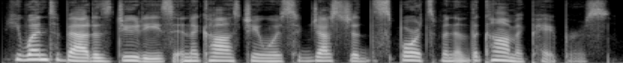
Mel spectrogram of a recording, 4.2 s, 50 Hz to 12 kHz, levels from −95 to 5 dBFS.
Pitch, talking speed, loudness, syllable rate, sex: 185 Hz, 230 wpm, -19 LUFS, 6.3 syllables/s, female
